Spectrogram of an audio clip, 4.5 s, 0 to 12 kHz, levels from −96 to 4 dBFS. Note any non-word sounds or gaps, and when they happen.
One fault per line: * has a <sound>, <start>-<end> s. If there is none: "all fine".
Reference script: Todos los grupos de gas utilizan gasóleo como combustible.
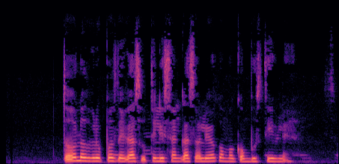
all fine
